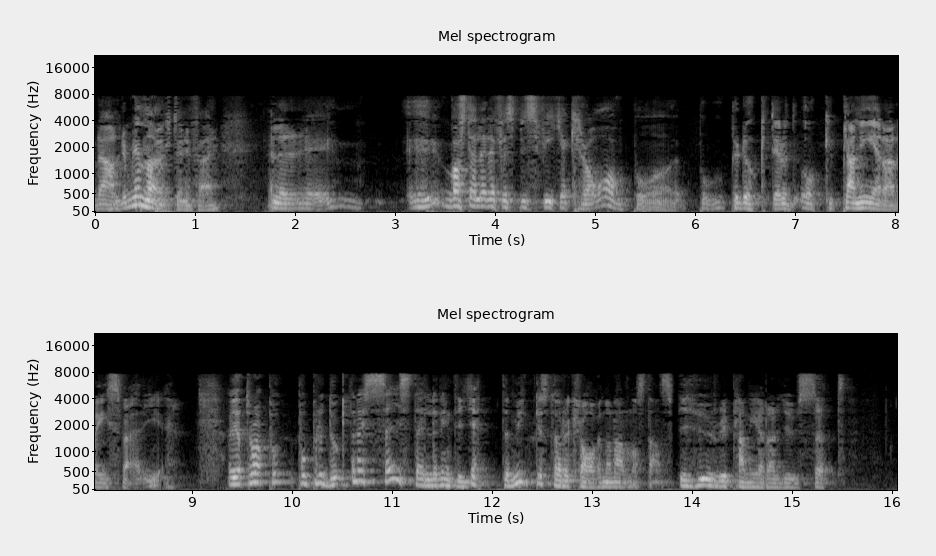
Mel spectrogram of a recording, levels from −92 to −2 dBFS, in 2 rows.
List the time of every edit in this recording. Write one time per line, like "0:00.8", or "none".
0:05.4
0:13.8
